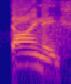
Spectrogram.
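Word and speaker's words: Dinnage: Is that how you pronounce it? Dinage. Yeah, Fred Dage. Dinage. Dinage. Yeah, that's right.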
